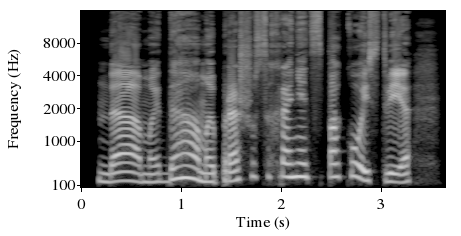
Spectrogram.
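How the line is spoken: Laughing exclamation. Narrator (Russian): смеясь, воскликнула Пашт

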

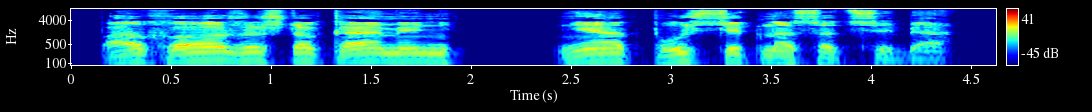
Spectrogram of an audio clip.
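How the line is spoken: Gloomy sailor's voice. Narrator (Russian): помрачневшим голосом сказал моряк

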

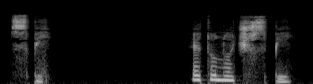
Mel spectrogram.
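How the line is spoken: Gentle whisper. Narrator (Russian): ласково прошептал в ответ Тамакити

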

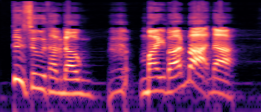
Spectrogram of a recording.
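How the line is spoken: Howling shriek. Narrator (Vietnamese): Lâm Sẹo rú lên

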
